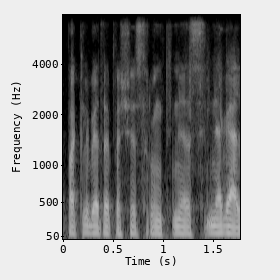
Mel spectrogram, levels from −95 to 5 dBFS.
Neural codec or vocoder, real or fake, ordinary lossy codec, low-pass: none; real; Opus, 16 kbps; 7.2 kHz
